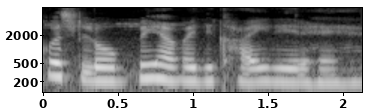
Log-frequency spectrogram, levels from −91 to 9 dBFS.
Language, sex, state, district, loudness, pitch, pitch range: Hindi, female, Chhattisgarh, Raipur, -15 LUFS, 200 Hz, 190-215 Hz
